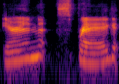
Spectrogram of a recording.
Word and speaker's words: Erin Sprague: I'm here with Camp and our guest today, we are so excited to have Aaron Sprag. Did I pronounce that right?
